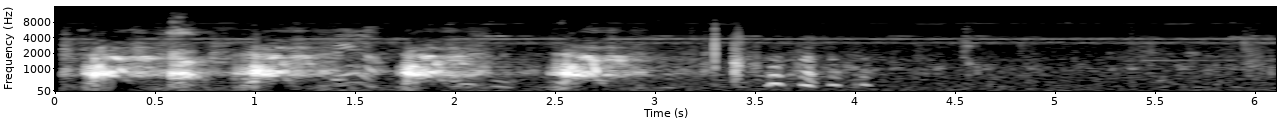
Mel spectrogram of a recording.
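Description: A pit bull barking four times in quick succession, then a few fainter short sounds.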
